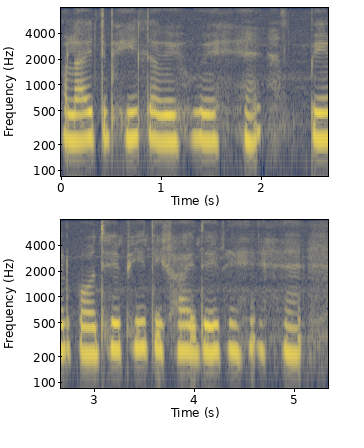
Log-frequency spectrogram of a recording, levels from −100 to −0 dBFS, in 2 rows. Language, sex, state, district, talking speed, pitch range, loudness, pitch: Hindi, female, Jharkhand, Palamu, 135 wpm, 225-245 Hz, -18 LUFS, 235 Hz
